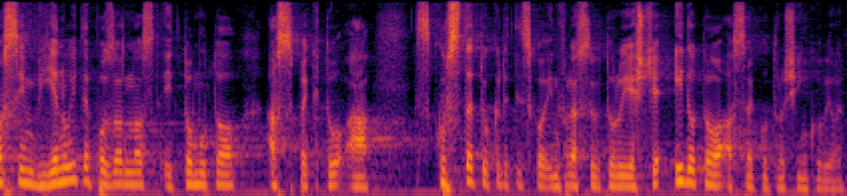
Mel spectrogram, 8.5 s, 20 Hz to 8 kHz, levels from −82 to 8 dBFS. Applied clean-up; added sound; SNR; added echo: none; none; none; none.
